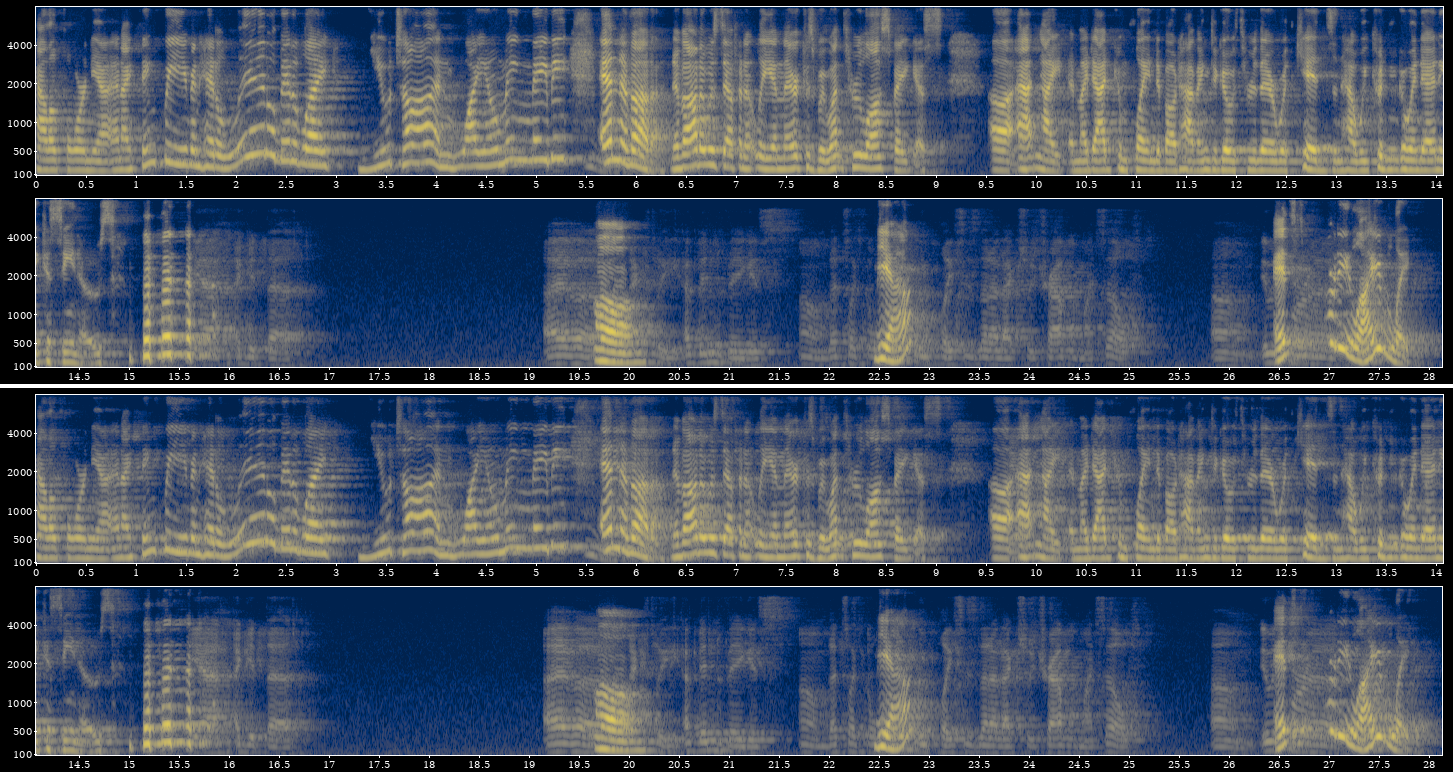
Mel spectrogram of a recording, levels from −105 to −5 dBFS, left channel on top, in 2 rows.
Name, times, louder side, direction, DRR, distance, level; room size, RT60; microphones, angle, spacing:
voice 1, 0.0-2.9 3.2-14.9 15.1-15.7 19.7-20.2 22.4-22.8 26.4-26.6 27.0-27.8, left 4 dB, 75° left, 11 dB, 1.5 m, -27 dB
voice 2, 5.5-5.8 9.7-10.0 15.6-16.7 19.1-25.1 25.8-27.2, right 2 dB, 60° right, 2 dB, 3.3 m, -50 dB
26.0 x 22.0 x 8.0 m, 0.80 s
head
